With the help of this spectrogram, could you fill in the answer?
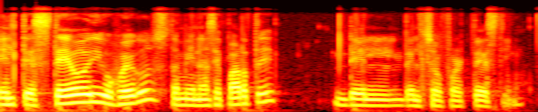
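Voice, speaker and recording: A man speaks with a Colombian accent. His pitch is fairly high, with ordinary variation. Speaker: game tester, speaker. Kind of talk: lecture. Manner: hesitant, many fillers and restarts.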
